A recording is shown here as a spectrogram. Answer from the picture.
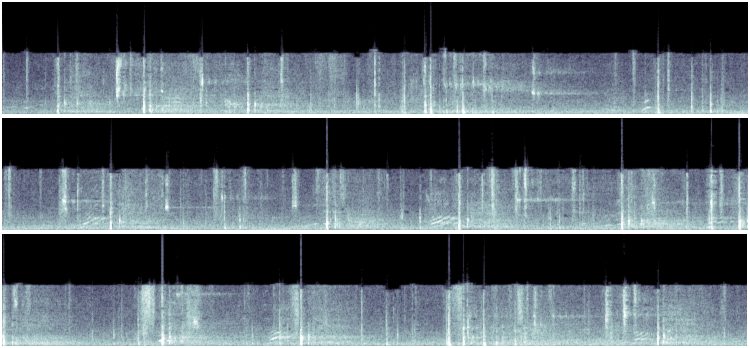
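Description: A long tennis rally on a hard court: sharp racket strikes on the ball and ball bounces, a hit every half-second to a second, with short vocal grunts from the players on some shots.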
